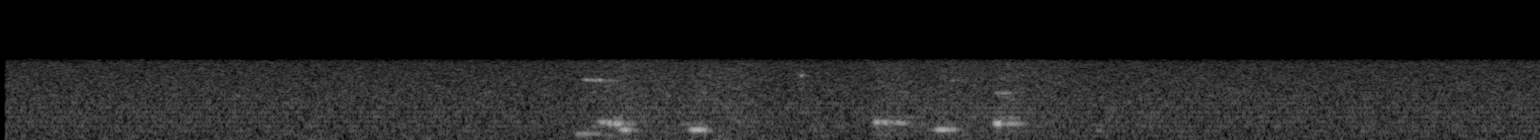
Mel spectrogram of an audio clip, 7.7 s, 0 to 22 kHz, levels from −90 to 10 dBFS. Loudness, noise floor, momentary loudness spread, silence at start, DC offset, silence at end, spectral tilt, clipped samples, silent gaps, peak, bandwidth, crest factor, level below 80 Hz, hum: -37 LUFS; -54 dBFS; 18 LU; 0.05 s; under 0.1%; 0 s; -7.5 dB/octave; under 0.1%; none; -16 dBFS; 4.1 kHz; 24 dB; -70 dBFS; none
